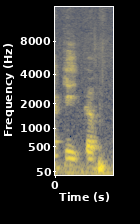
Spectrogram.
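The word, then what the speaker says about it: حقیقت: हकीकत, काफ। हकीकत। कुल पढ़िए, कुल कहिए, कुल, फिर कहिए हकीकत। हकीकत। सही लफ्ज देखिए। अगर उच्चारण गलत होगा तो फिर जबान का मजा ही खत्म हो जाएगा। हकीकत, यहाँ से आप आवाज निकालिए।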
